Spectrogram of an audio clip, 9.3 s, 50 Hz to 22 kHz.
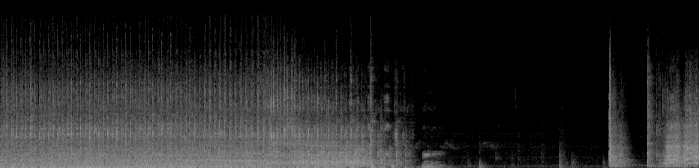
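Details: Briggs and Stratton 20HP V-twin Model 40, sat 3–4 years: chugs unevenly for about five seconds, then stumbles and quits; running a little on its own, rough running, carburetor needs cleaning.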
